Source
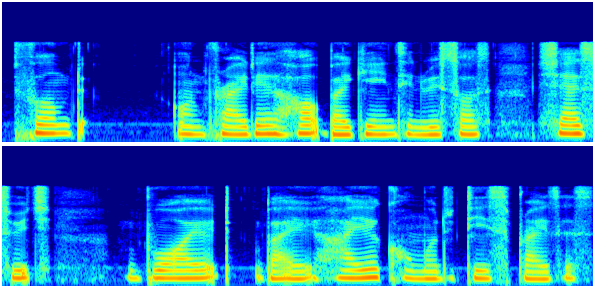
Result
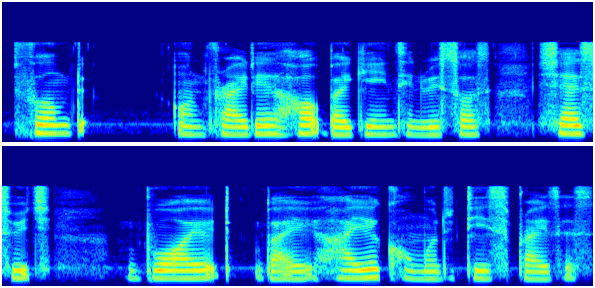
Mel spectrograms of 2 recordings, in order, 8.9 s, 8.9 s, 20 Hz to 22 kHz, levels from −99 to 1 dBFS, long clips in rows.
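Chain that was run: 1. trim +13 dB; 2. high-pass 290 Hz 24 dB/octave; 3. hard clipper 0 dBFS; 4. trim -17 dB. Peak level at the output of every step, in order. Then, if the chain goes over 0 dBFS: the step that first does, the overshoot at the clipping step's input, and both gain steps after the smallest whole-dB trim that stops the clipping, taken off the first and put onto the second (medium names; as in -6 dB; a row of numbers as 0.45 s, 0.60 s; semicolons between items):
-0.5 dBFS, -2.0 dBFS, -2.0 dBFS, -19.0 dBFS; nothing clips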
